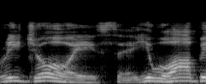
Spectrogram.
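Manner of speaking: creepy, very slow voice, every word drawn out. Quoting a movie villain's line to a friend: creepy Ebony Maw voice. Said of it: "he had a creepy ass voice".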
